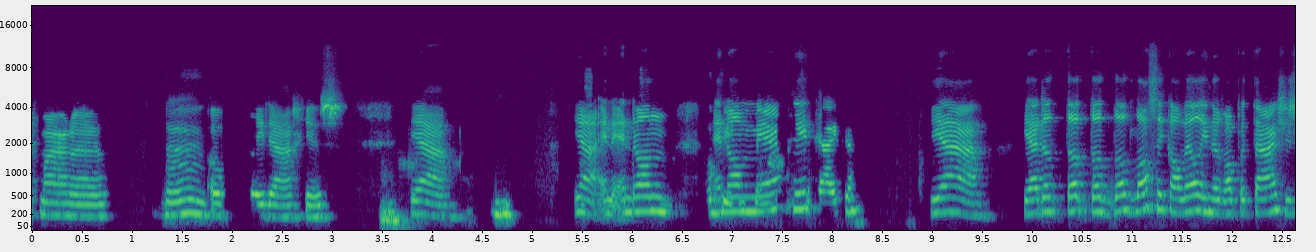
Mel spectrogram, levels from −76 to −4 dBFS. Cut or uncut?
uncut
